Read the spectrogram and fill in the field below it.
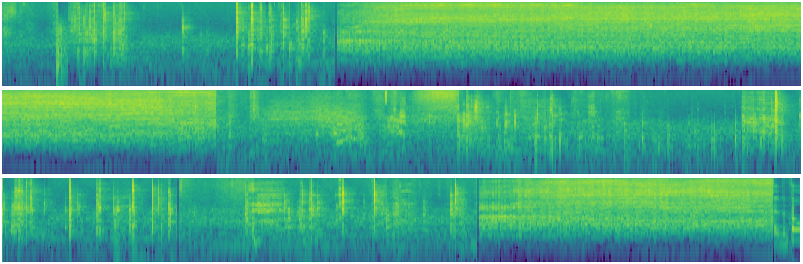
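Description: Power saw cutting wooden boards to length for a river table, with several long loud bursts of harsh whining cut separated by short pauses and handling noise, close by.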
